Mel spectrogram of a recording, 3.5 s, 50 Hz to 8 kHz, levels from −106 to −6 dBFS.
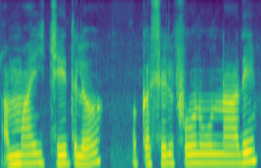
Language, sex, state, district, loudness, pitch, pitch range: Telugu, male, Telangana, Mahabubabad, -14 LUFS, 155 Hz, 150-160 Hz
